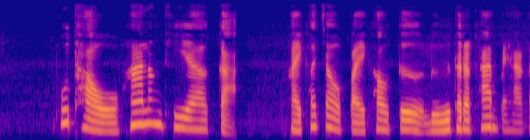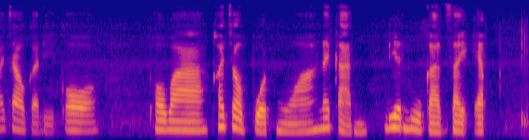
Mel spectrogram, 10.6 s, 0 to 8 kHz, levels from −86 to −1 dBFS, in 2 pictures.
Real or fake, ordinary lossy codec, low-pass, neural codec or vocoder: real; MP3, 48 kbps; 7.2 kHz; none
